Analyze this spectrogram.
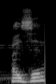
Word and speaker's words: Kaisen: Kaizen is the pronunciation.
